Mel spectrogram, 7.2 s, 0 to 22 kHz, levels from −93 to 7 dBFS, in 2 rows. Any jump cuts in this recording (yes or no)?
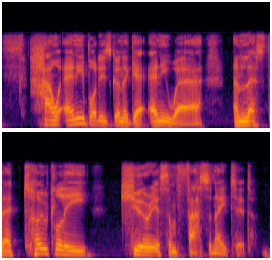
no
